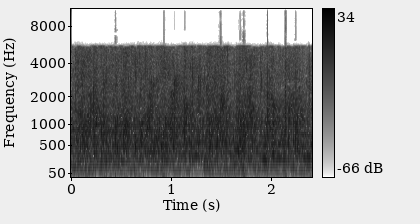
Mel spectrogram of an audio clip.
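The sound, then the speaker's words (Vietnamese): Audience applause during a Buddhist teaching session: loud, dense clapping from many listeners, sustained evenly for about two and a half seconds with a slightly dull, muffled top end and no voices over it. “Vỗ tay đi, từ nay không có gì thắc mắc hết.”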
